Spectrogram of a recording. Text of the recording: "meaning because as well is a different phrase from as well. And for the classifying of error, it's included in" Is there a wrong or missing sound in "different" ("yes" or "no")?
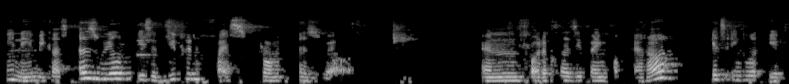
no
